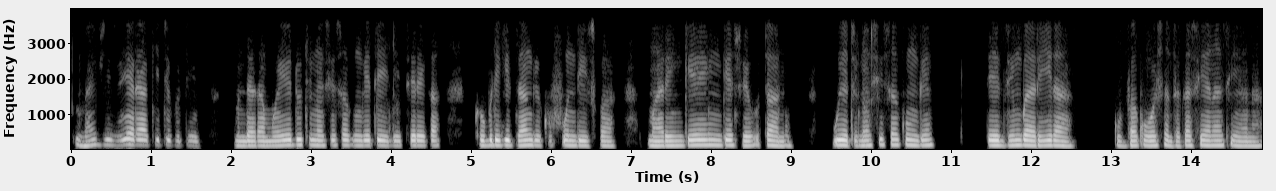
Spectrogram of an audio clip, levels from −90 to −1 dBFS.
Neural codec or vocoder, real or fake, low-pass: none; real; 3.6 kHz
